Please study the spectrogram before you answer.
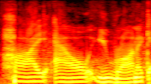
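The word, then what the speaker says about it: hyaluronic: slowly because it's somewhat hard to produce to pronounce hialuronic acid hialuronic acid is a really important ingredient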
